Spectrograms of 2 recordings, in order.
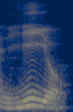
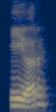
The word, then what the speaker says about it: year: year. You do not pronounce this word ear. This is here, not ear. If you pronounce this word ear, you will have to use article n there.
